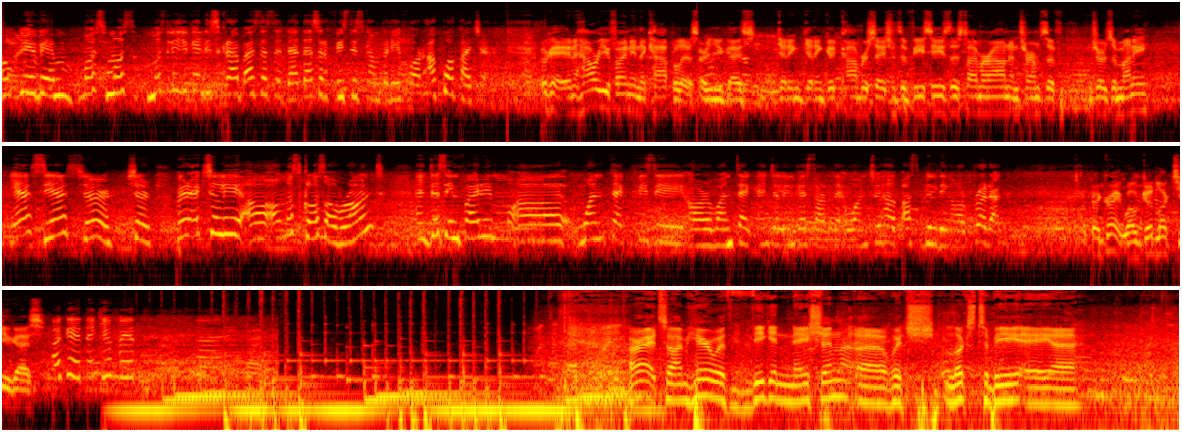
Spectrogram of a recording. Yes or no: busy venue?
yes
